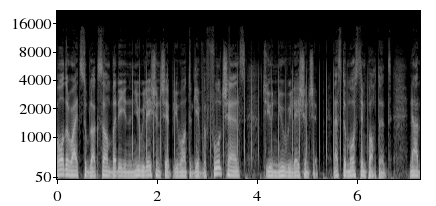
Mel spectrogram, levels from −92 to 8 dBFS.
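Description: Something in the chain, likely electrical interference from nearby equipment or a faulty connection or power supply, was injecting a regular pulse into this speech recording, producing a train of clicks. Starting just after "block somebody in a" at 1.51 s and running until 6.23 s, about 40 near-identical clicks tick along at a steady 7.2 per second, peaking around 10 dB above the speech itself, so they stand out sharply over the talking and through the pauses alike.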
